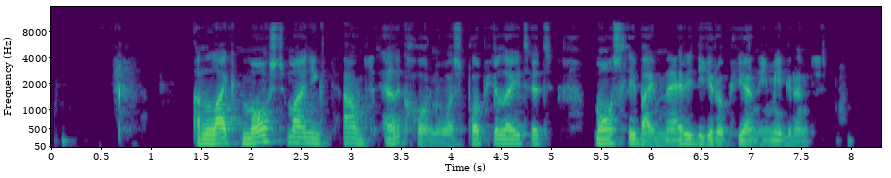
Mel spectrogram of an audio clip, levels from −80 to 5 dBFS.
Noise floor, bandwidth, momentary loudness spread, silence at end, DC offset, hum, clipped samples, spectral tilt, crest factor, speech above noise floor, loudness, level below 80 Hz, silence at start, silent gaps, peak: -62 dBFS; 10.5 kHz; 14 LU; 0.3 s; under 0.1%; none; under 0.1%; -5.5 dB/octave; 20 dB; 42 dB; -20 LUFS; -52 dBFS; 0.1 s; none; -2 dBFS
